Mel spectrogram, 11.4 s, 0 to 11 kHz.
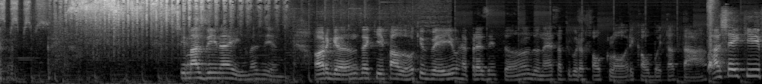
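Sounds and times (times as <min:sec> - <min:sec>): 
voice imitating a snake's hiss: 0:00.0 - 0:04.4
speech: 0:02.7 - 0:11.4.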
